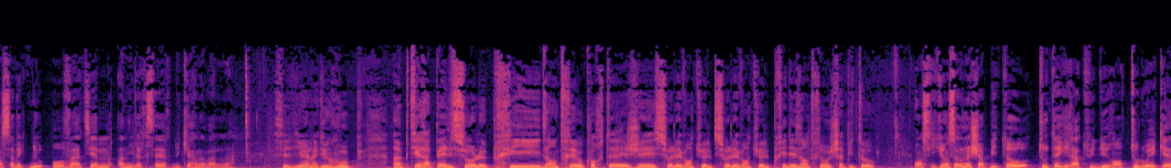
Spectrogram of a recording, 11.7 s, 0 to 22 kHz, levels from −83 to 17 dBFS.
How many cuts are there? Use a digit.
4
